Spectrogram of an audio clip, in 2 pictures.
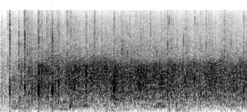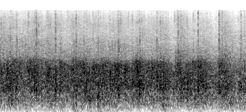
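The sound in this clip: Audience applause welcoming a speaker to the stage at a talk: dense, steady clapping from many hands, loud and sustained at an even level for about six seconds.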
